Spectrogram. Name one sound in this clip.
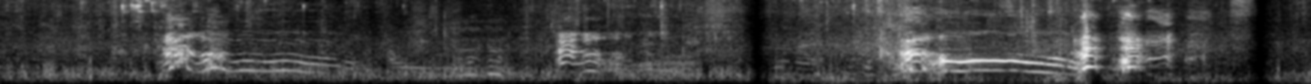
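Dogs howl and yip playfully, close by.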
